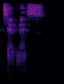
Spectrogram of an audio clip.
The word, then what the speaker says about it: Tipness: Yeah, Tipness. – It rhymes with Pitness.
